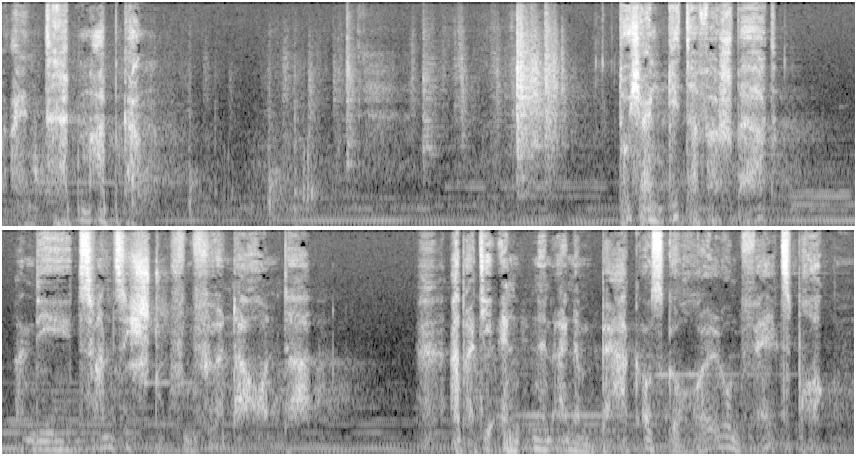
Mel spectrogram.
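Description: An actor playing a clever, bossy teenage boy detective in an audio drama, with precise, articulate deductions and brisk commands. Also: mid-range voice, lively intonation, whispered, in a large hall, over music, close to an everyday voice. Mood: hushed, analytical. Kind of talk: German audio drama acting. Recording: noisy ambience behind the voice.

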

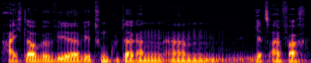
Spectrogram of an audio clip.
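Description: A man in his thirties from Berlin, a handball goalkeeper, answers interview questions. His pitch barely moves and stays flat and even. He talks hesitantly, restarting phrases and filling his pauses. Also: clear, resonant tone. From Berlin, Germany. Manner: hesitant, many fillers and restarts.

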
